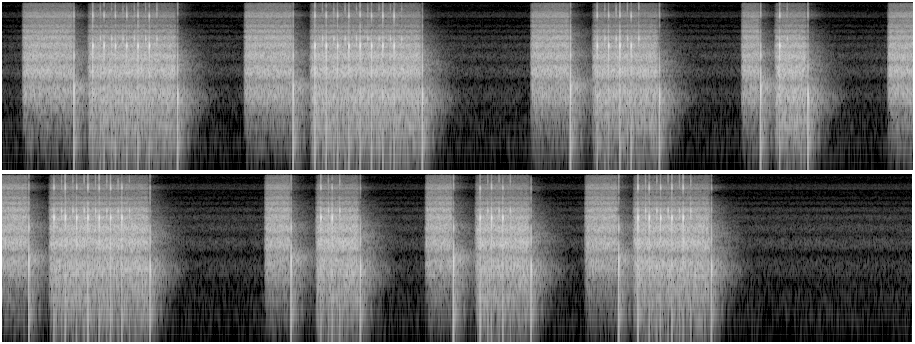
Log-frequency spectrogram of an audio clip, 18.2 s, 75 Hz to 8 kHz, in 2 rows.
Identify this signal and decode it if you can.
Pulse dialling, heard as a rotary dial, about 9 pulses a second. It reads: 6 8 4 1 7 2 3 5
